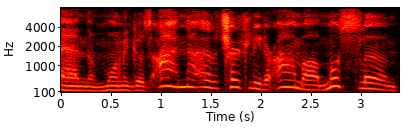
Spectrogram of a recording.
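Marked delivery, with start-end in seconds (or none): 1.0-3.4 mock yelling, very slow, high and drawn-out. Retelling what the woman said when church leaders showed up, retelling a woman yelling. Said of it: "and starts yelling".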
